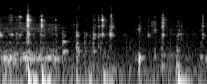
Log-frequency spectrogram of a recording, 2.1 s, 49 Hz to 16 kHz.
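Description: Faint, scattered small clicks and taps of the hood of a 1:50 scale die-cast International LoneStar model truck being tilted open by hand.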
